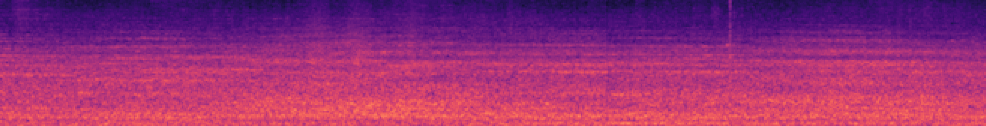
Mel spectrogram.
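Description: Double-stack container freight train rolling past close by, a steady, unbroken rumble of wheels on rail.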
